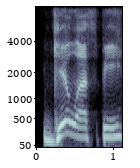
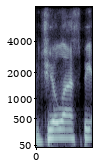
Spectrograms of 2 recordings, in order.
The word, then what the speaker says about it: Gillespie: Now, I always get this last name wrong. Gillespie. Someone corrected me in the comments recently about that. I was calling him Gillespie.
